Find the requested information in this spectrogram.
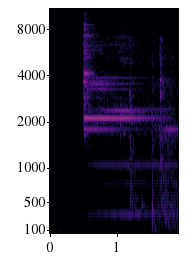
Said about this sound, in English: Got my digital gong for a digital age here.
